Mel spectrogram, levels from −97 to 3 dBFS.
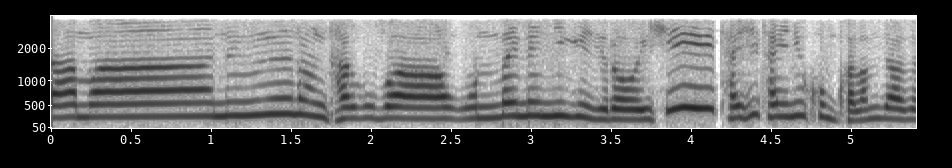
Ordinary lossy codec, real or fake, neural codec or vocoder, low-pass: AAC, 32 kbps; real; none; 3.6 kHz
